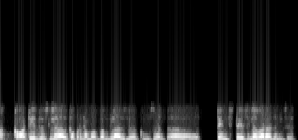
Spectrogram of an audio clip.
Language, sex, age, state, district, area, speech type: Tamil, male, 18-30, Tamil Nadu, Nilgiris, urban, conversation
